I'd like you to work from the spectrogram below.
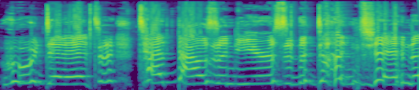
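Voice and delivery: high, laughing mock decree; laughing mock sentence. Real, not acted. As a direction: pronounce sentence through laughter.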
